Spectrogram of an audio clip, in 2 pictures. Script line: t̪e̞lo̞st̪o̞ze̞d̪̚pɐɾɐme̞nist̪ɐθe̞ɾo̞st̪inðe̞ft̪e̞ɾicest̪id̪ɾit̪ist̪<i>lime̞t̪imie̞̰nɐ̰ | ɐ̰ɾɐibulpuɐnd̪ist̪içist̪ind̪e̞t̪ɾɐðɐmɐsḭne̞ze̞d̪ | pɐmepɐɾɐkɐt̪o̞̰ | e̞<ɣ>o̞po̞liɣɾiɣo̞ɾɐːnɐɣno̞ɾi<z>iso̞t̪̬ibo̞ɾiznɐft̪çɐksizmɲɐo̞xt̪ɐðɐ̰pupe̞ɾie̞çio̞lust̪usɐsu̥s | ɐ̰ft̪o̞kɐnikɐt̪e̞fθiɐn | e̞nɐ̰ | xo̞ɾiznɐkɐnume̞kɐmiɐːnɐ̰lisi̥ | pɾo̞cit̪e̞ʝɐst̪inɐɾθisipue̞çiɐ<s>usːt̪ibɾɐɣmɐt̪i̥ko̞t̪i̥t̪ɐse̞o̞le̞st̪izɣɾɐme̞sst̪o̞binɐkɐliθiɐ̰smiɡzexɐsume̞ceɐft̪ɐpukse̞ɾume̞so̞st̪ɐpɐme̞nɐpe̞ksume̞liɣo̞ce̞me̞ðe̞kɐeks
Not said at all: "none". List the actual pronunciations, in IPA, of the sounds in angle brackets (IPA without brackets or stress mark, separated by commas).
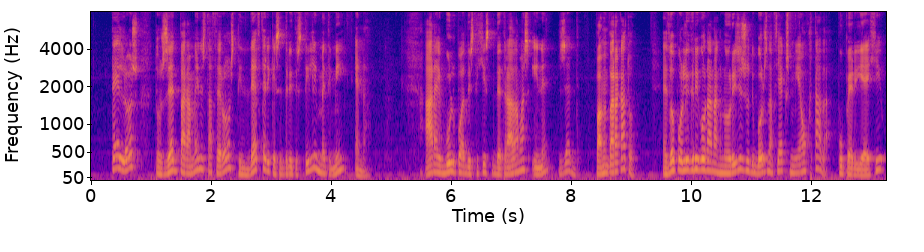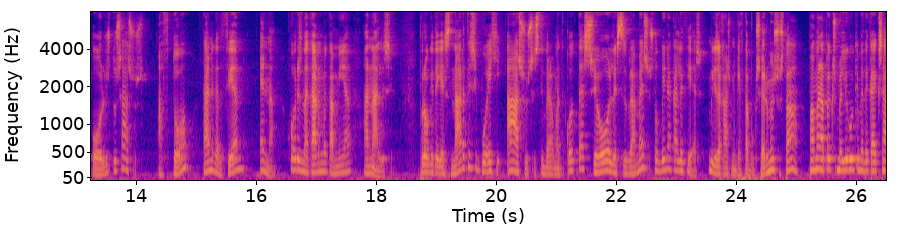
i, ð, z, s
